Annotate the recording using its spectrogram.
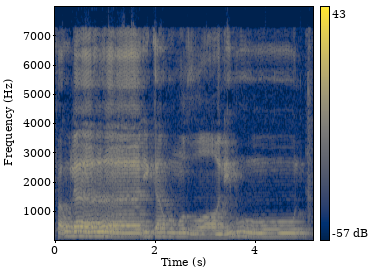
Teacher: شمسی ہوگا، الف لام نہیں پڑھیں گے، ضا پر پڑھیں گے، لام باریک پڑھیں گے اور میم کو لمبا کریں گے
